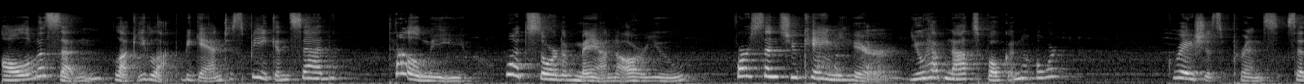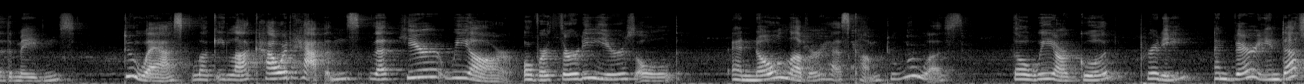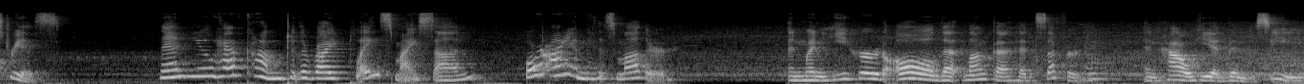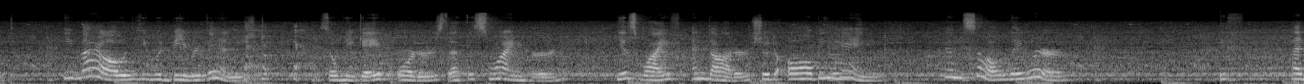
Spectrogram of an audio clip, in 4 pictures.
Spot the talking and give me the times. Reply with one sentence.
The talking can be heard from 0.0 to 10.6 s, from 11.7 to 26.6 s, from 27.6 to 32.8 s, from 34.0 to 41.8 s, from 42.4 to 49.8 s and from 51.3 to 52.1 s.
